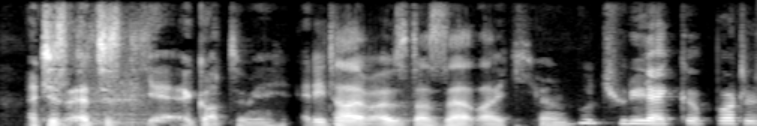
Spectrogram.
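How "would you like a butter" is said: put-on cutesy babyish talk, high little baby voice. Mocking a film character's grating voice: imitating a little baby voice. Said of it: "That little baby voice that she was doing".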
